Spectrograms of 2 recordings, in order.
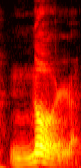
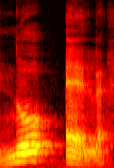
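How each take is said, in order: First: "nol" as one syllable; vowels run together. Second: "Noël" in two separate syllables, no-el; vowels split up. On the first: Teacher showing Noël without the tréma, one-syllable "nol". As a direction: merge the vowels into a single "nol". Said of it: "would be pronounced". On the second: Teacher showing what the tréma does, "Noël" split no-el. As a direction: break "Noël" apart, each vowel on its own. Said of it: "pronounce each vowel independently". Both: Shown as a demonstration.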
